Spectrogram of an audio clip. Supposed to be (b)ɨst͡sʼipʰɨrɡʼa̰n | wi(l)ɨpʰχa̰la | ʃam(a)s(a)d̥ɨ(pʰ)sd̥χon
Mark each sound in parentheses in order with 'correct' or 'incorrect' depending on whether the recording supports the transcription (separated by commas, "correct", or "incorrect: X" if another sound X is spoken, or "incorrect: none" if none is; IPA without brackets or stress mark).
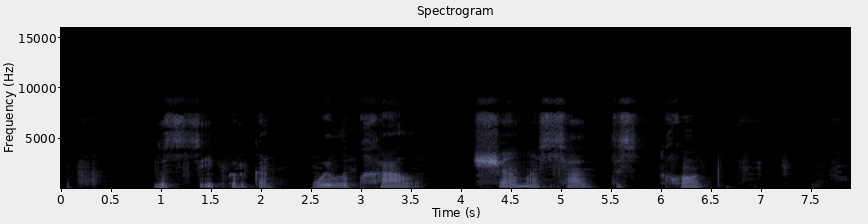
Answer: incorrect: d, correct, correct, correct, incorrect: none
